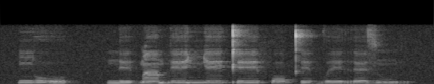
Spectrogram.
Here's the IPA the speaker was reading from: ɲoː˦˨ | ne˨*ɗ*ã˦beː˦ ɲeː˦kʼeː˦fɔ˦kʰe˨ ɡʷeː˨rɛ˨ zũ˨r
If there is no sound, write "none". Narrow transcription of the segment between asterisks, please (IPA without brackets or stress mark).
ɓ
